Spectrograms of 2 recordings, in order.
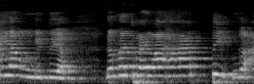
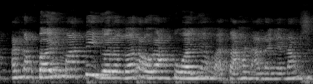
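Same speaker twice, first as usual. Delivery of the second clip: ordinary delivery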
